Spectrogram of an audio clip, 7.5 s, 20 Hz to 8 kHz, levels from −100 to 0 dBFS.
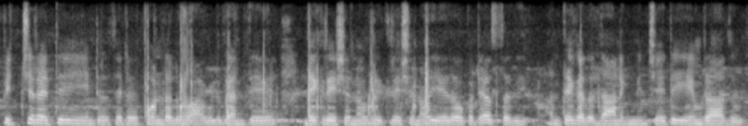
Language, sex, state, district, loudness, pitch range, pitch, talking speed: Telugu, female, Telangana, Nalgonda, -20 LUFS, 200-210 Hz, 205 Hz, 150 wpm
